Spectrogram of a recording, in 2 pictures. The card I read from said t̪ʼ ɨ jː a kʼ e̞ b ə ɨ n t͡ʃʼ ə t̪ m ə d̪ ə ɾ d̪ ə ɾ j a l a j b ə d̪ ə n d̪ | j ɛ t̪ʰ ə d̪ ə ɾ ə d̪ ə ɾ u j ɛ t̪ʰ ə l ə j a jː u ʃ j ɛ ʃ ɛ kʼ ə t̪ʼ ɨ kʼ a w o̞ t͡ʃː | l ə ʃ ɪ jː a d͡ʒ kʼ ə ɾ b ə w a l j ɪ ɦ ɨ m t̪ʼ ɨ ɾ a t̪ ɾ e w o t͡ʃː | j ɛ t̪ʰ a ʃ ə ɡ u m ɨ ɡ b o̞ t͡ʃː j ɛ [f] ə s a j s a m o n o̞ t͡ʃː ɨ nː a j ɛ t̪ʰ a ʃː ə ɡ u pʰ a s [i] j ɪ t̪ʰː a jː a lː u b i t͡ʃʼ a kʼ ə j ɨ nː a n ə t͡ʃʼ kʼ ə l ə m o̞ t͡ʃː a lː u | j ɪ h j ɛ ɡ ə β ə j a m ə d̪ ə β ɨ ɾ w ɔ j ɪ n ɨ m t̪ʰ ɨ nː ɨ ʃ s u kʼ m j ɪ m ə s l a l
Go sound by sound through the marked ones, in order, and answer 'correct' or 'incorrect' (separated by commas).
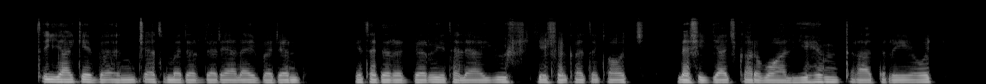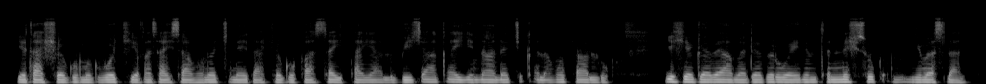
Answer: correct, incorrect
